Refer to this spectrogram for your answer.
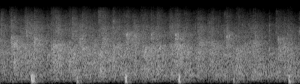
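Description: An audience breaks into sustained applause for a man, a dense wash of many hands clapping at steady volume throughout, with a few louder individual claps standing out at irregular intervals.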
